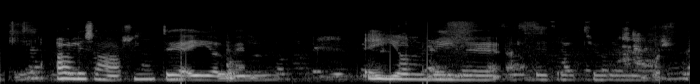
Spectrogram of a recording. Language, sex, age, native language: Icelandic, female, 14, Icelandic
